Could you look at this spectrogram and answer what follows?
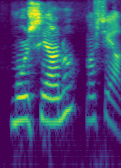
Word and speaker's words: Murciano: How do you pronounce his last name? Murciano.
